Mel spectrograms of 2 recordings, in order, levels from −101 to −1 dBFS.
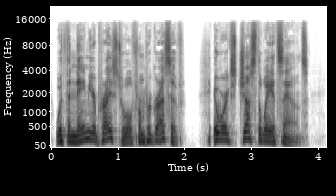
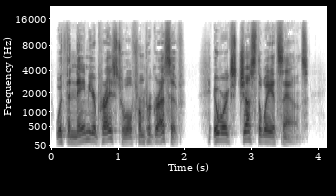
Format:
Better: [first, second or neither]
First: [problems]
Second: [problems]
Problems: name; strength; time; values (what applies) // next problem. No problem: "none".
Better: first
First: none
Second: thin; very; fading below 500 Hz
